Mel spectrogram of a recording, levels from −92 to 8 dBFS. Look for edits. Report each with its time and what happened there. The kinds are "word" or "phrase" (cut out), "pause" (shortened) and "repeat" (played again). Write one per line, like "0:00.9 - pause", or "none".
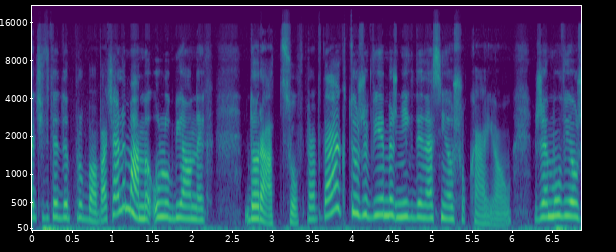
0:01.2 - word
0:04.5 - word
